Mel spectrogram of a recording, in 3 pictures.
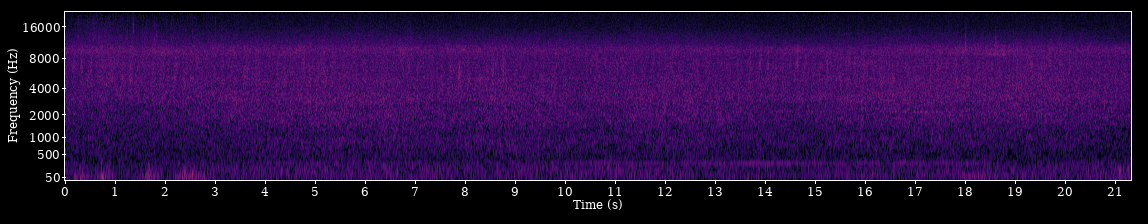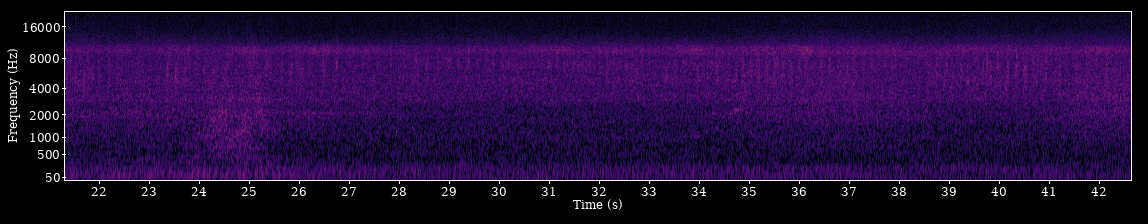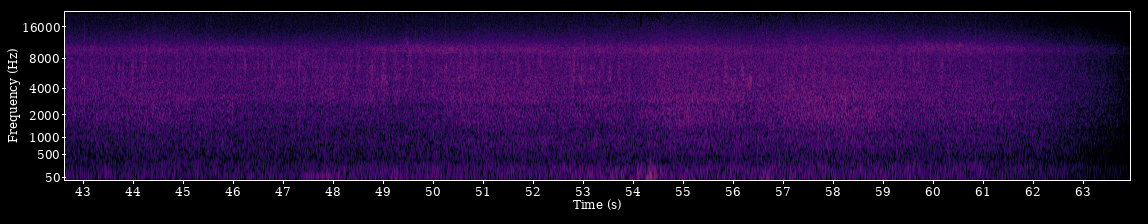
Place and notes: At the lake, traffic sound, The weather is very hot, The sound of the wind and leaves
Zoom H2n MS +XY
